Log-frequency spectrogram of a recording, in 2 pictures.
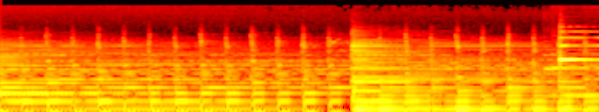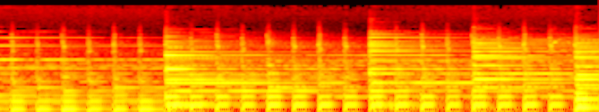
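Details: Bright synthesizer and plucked-string Christmas music plays with a steady ticking beat and shifting chords, and no animal voice can be picked out.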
